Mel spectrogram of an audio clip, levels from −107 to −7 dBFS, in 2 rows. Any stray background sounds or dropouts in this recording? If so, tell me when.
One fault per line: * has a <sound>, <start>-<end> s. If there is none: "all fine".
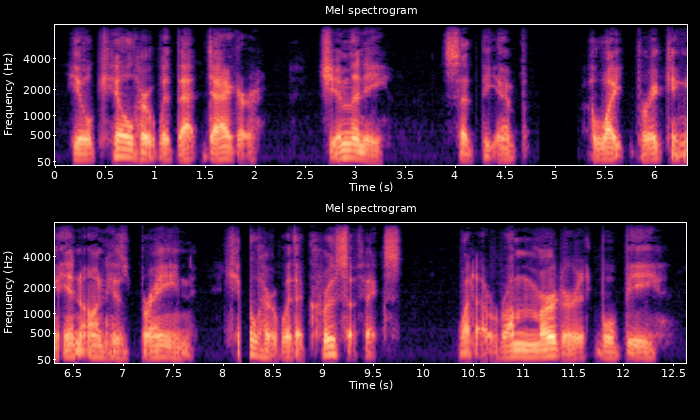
* has a dropout, 8.2-8.3 s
